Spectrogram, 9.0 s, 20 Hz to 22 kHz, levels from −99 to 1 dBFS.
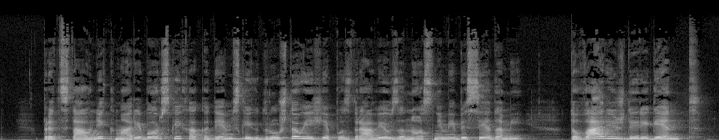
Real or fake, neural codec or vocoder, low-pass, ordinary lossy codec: real; none; 19.8 kHz; MP3, 96 kbps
